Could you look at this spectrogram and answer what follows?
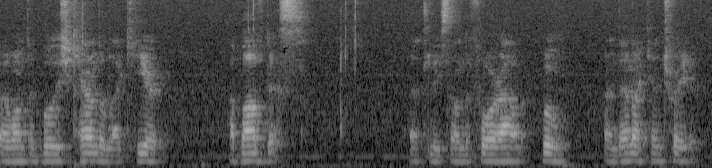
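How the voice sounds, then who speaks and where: Long, frequent pauses break up a man's flat, monotone delivery at a medium pitch, with audible room echo around him. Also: moderate pace. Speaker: trading webinar presenter. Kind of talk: live webinar tutorial. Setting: live webinar. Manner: hesitant fillers.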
